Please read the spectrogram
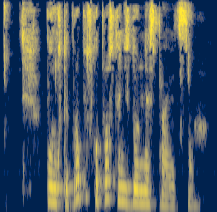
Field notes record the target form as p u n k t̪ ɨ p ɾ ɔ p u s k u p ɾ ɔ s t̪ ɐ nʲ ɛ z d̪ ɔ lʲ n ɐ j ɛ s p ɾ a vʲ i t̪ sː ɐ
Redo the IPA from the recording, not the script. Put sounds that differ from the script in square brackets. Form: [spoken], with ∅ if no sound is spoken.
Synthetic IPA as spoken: p u n k t̪ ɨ p ɾ ɔ p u s k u p ɾ ɔ s t̪ ɐ nʲ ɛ z d̪ ɔ lʲ n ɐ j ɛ s p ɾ a vʲ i t̪ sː ɐ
